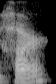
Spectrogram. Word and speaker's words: har: And this is pronounced H-A-R. I'll type it here. As you pronounce it, it's going to be similar to the way the R in guru is pronounced, where you put the tongue up on the top part of your mouth, like right behind the teeth.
